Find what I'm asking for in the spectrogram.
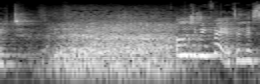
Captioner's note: audience laughing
